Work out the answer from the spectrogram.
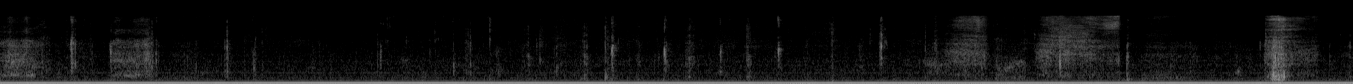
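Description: A man chewing a mouthful of rice and chicken galbi from a convenience-store lunch box, with small clicks of wooden chopsticks on the plastic tray and a few brief bursts of noise, over a steady low hum.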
